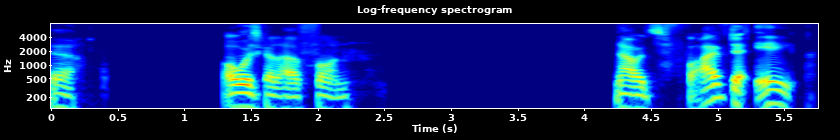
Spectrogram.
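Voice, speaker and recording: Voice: medium pitch, slow, no echo, clean studio sound. A co-commentator following a card game live in a casual way, often in short, clipped interjections. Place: apartment.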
